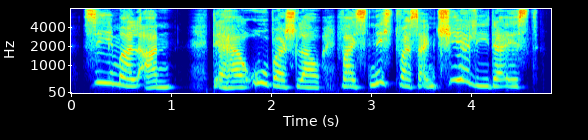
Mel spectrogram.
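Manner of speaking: high, loud, teasing squeak; amused taunt in a high character voice; Igitte, mocking spider. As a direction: needle the know-it-all in a squeaky voice.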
